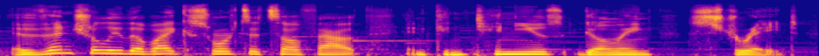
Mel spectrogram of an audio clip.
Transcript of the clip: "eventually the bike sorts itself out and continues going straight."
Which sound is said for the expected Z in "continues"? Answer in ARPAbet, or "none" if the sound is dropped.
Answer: Z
